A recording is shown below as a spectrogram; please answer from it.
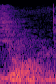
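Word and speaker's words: genre: সংস্থিত জনা লিখবো জি ই এন আর ই জনরে জনরে কিন্তু জনরে কি জনার এনি জনার মিউজিক মানে যেকোনো ধারে অনেক অনেক ধরনের গান আছে এটা বলছে এনি জনার any mode or form created বলতো ক্রিয়েটেড মানে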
